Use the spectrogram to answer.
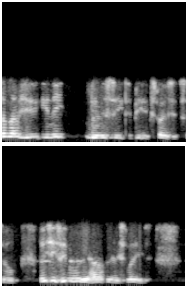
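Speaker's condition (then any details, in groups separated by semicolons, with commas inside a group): Parkinson's; diagnosed 2019, led to retirement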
